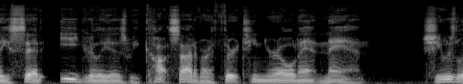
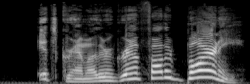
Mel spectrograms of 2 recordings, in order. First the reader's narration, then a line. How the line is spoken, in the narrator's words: I said happily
